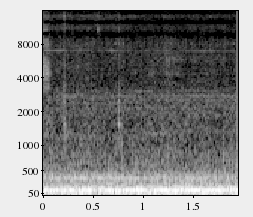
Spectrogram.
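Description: A car engine straining under load, apparently from a failing fuel filter, gives a loud, close, continuous low rumble that holds steady with slight uneven wavering and no clear revving.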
